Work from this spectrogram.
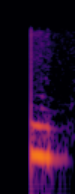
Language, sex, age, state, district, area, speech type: Tamil, female, 18-30, Tamil Nadu, Tiruvallur, urban, conversation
